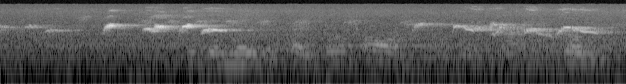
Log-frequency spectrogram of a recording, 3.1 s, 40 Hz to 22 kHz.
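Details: Red-whiskered bulbul from a decoy-bird trapping session at Chùa Hương, Vietnam, 5 March 2018. A bright three-note chirpy burst is followed by a longer, softer, jumbled warble.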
